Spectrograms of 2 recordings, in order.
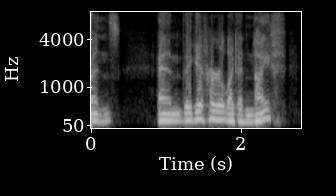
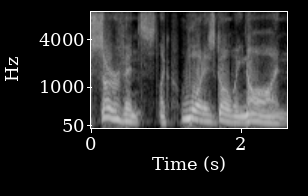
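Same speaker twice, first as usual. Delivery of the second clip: put-on slow, drawn-out spell-casting voice. Retelling a game scene where a child casts thaumaturgy: imitating a big booming voice. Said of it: "they hear this big booming voice".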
